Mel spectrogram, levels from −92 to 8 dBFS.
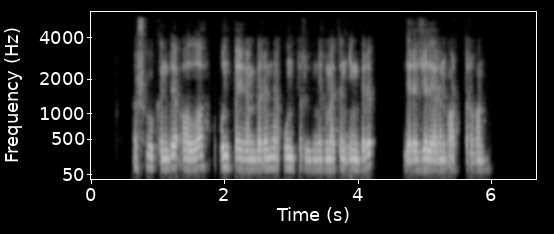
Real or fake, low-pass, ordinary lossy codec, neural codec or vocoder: real; 5.4 kHz; MP3, 48 kbps; none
